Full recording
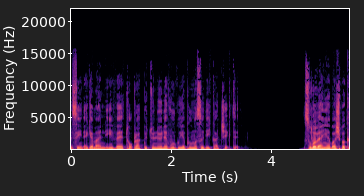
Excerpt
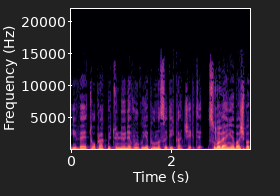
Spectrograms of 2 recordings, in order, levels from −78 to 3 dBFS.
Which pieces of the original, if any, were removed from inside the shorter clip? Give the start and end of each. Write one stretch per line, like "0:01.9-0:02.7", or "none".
0:03.4-0:04.6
